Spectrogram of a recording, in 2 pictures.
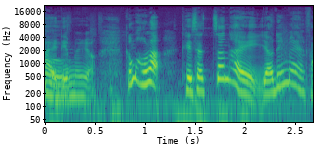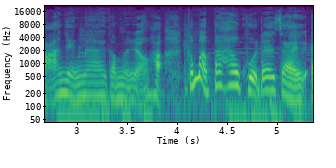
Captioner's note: female orgasm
